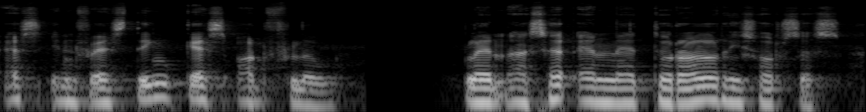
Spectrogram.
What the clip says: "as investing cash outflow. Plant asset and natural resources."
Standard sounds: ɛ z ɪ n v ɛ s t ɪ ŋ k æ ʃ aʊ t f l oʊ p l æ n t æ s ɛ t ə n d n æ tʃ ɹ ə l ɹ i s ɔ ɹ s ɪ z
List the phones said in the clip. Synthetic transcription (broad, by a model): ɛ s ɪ n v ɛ s t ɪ ŋ k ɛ s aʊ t f l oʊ p l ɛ n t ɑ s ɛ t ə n n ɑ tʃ ɹ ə l ɹ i s ɔ ɹ s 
